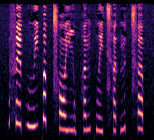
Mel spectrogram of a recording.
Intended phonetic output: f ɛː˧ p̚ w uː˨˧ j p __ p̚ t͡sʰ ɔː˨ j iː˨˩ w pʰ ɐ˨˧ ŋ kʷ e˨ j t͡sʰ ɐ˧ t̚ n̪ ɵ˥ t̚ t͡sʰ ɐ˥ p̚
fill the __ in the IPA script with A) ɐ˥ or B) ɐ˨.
A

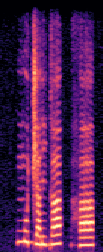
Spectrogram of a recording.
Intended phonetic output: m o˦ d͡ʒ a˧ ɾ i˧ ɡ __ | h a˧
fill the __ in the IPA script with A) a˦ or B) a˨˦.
A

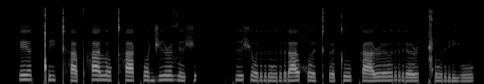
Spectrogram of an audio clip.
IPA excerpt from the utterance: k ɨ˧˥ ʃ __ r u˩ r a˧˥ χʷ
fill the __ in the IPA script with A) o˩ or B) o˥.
A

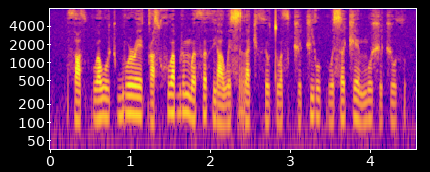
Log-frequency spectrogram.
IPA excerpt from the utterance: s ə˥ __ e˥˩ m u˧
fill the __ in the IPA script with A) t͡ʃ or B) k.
A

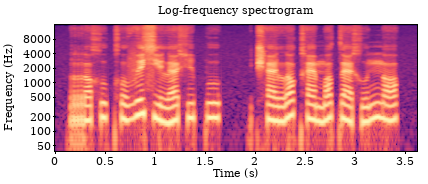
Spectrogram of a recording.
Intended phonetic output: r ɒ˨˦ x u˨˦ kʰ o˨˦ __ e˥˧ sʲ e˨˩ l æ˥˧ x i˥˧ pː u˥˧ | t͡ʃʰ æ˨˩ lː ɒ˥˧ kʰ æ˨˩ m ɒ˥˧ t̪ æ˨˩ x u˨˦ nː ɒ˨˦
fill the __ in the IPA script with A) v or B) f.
A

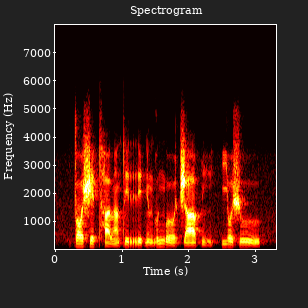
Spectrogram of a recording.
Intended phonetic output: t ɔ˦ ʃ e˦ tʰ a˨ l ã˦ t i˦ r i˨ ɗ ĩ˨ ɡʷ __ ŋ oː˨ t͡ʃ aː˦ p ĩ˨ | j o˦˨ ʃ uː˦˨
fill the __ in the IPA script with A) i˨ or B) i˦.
B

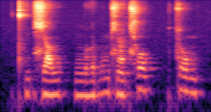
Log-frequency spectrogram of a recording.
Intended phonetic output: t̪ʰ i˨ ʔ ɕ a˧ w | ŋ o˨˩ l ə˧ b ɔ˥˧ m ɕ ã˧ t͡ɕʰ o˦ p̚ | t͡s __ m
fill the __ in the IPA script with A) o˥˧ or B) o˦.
A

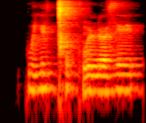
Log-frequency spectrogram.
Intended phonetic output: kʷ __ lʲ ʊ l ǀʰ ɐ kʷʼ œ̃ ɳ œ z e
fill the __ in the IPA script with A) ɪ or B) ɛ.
A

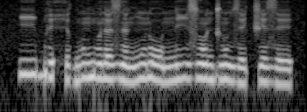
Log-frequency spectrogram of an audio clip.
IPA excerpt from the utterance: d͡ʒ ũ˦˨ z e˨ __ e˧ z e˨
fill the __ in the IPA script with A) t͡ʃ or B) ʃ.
A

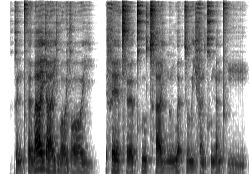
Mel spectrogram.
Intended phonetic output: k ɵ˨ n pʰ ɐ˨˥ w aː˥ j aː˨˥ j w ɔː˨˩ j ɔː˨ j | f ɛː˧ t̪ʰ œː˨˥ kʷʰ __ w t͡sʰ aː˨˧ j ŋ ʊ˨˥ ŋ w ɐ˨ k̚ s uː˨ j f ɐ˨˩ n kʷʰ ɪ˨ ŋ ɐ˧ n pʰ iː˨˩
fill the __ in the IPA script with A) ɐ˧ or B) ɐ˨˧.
A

